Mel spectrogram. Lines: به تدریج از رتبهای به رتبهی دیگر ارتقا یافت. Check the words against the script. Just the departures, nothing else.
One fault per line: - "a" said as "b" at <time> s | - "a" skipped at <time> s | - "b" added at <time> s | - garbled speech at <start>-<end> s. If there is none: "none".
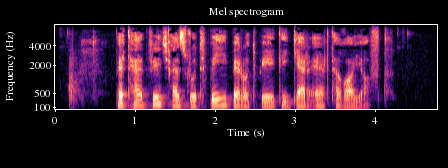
none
